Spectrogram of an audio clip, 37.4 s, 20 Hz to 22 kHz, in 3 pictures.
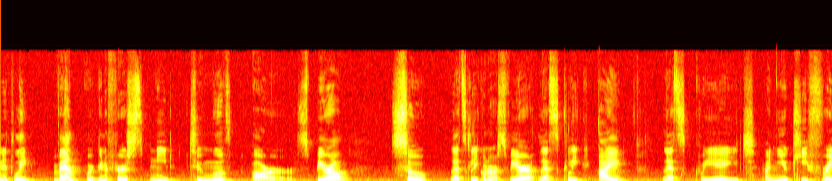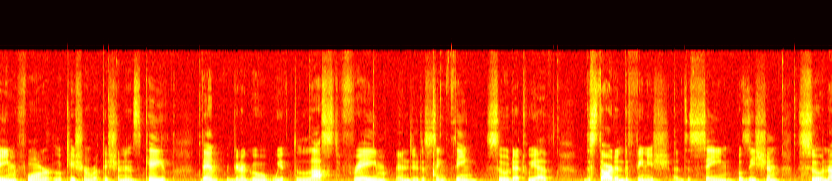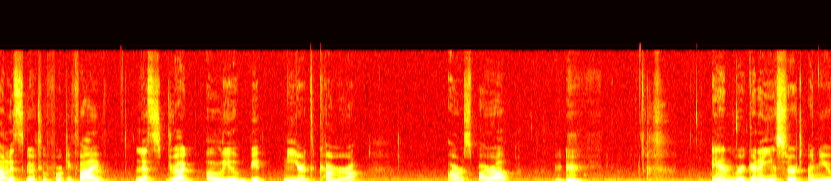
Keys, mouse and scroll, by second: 0.9 click, 5.6 click, 15.5 click, 20.4 click, 22.6 click, 24.4 click, 27.5 click, 32.5 scroll down 2, 32.7-34.0 scroll up 1.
